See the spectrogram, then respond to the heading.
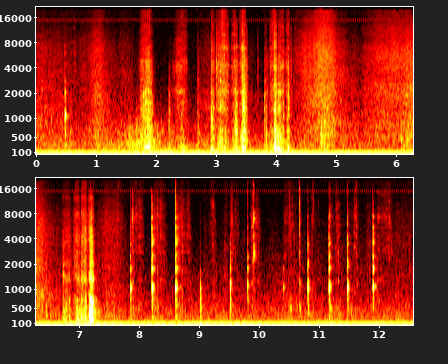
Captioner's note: scratching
